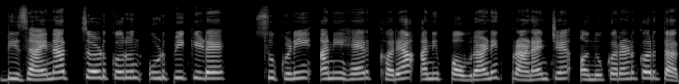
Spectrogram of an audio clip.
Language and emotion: Goan Konkani, neutral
